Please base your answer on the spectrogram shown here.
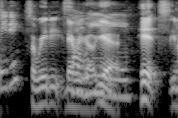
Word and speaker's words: Saweetie: I never know how to pronounce it. Saweetie?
